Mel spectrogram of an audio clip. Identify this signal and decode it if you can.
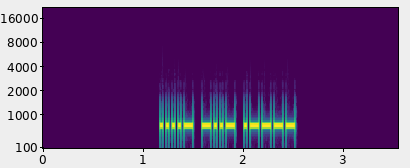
Morse code, heard as a keyed tone, about 40 wpm, 700 Hz. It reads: 4X1
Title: Callsign Prefixes for Top 50 DXCC - 40wpm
